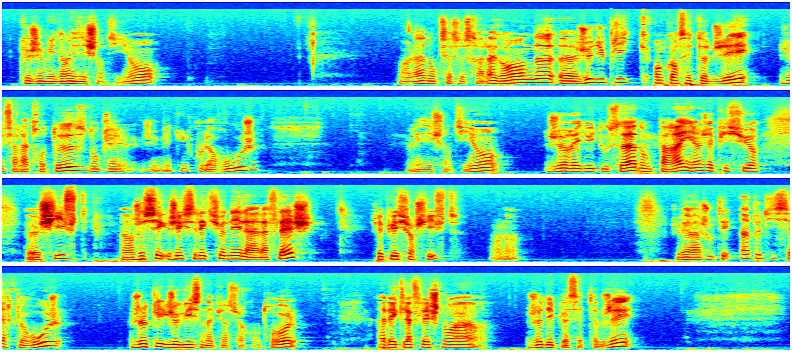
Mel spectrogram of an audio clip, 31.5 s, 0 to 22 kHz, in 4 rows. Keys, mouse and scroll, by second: 0.6 click, 1.5 middle click, 4.7 click, 6.6 ctrl+d, 7.2 ctrl+click, 10.0 click, 11.3 click, 12.8 shift+click, 16.9 ctrl+shift+z, 18.4-22.3 drag, 23.2 click, 23.5 middle click, 24.7-27.0 drag, 28.4 click, 29.2-30.6 drag, 31.1 shift+click.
